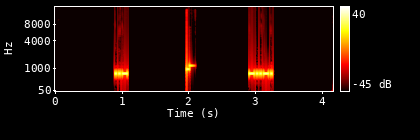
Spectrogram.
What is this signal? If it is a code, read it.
Morse code, heard as a keyed tone, about 46 wpm, 700 Hz. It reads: U /
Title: Single Character (Letter:Number:Punctuation:Prosign) Alt 45wpm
